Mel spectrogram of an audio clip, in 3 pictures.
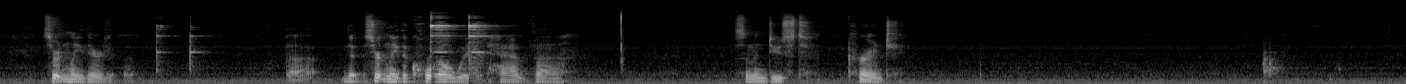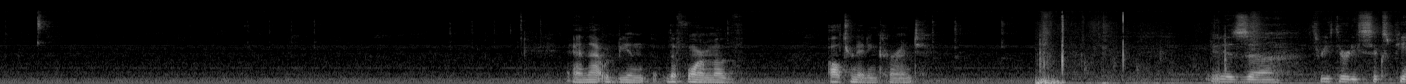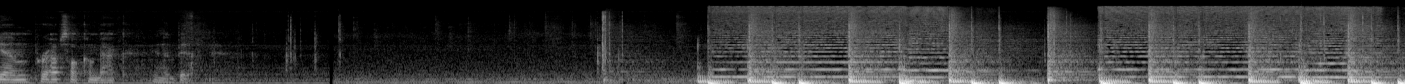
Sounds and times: Speech: 0.4 - 1.4, 2.8 - 5.8, 7.4 - 9.1, 19.8 - 21.5, 22.3 - 23.4, 26.2 - 30.3
Music: 35.1 - 42.1.

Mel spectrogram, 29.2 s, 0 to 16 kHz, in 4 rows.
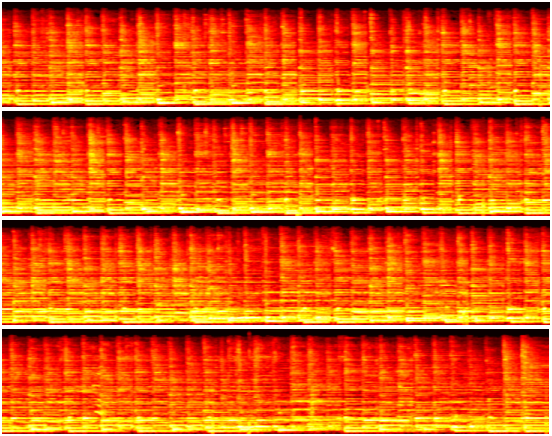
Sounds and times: Guitar: 0.0 - 29.2.

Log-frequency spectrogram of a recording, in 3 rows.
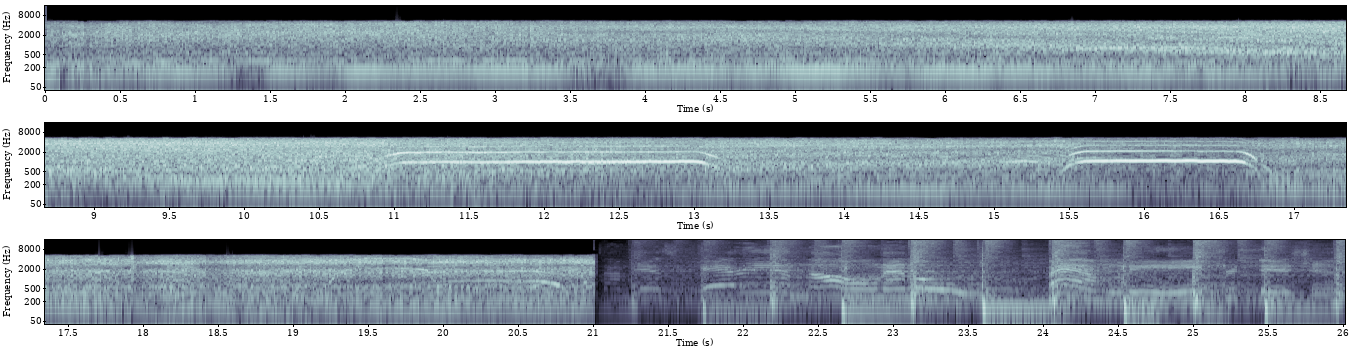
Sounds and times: Truck: 0.0 - 26.0
Music: 21.0 - 26.0.

